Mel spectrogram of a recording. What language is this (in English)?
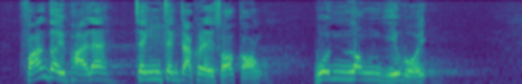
Cantonese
